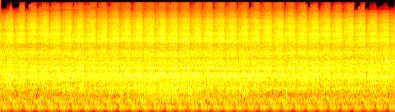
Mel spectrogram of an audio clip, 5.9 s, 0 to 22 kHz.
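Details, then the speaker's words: Ford 6.4 Powerstroke diesel truck at idle after turbo work that did not cure it: loud, uneven, lumpy chuff about three per second, never smoothing out, with white smoke; owner suspects cracked pistons burning oil. "know i thought diesel was supposed to be black smoke yeah no [ __ ] because the [ __ ] pistons are cracking it's chugging oil"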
